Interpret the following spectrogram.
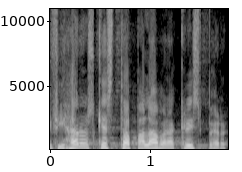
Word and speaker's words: CRISPR: Y fijaros que esta palabra CRISPR, que la tenemos que pronunciar en español con esta E muda que no tenemos, CRISPR, que está en boca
